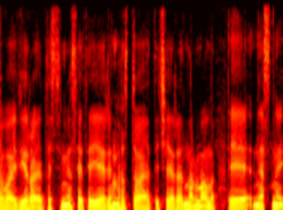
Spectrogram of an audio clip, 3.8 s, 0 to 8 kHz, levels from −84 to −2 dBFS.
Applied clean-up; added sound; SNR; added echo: none; none; none; none.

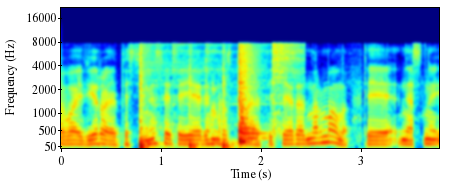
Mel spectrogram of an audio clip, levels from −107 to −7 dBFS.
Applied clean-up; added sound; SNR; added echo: none; Drum kit; -5 dB; none.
